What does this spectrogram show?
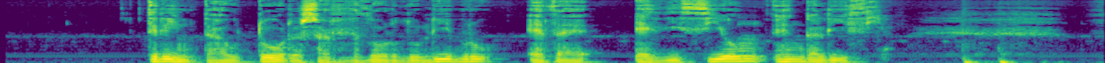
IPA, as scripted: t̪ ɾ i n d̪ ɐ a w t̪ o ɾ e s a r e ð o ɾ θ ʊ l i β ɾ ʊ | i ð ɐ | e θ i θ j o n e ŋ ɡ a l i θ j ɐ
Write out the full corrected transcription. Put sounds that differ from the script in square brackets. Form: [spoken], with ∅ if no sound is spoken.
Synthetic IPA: t̪ ɾ i n [t̪] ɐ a w t̪ o ɾ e s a r e ð o ɾ [ð] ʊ l i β ɾ ʊ | [ɛ] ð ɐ | e [ð] i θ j o [ŋ] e ŋ ɡ a l i θ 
